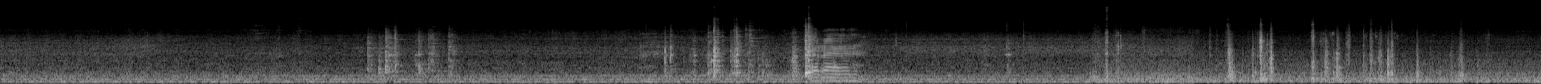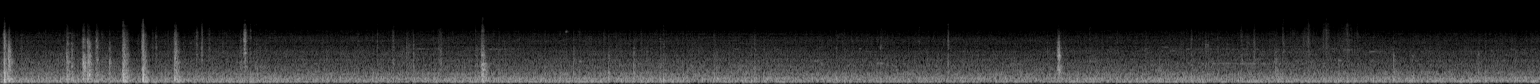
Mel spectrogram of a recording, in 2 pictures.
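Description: Split air conditioner's outdoor unit running with a steady low hum from its compressor and fan. Over the hum come clusters of clicks, knocks and clatter from its sheet-metal casing being handled, most of them between about 4 and 17 seconds in.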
